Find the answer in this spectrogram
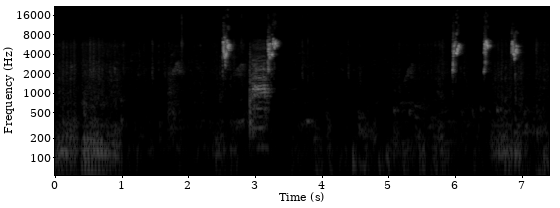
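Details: Aviary lovebirds at their meal, flying about: loud piercing chirps stand out, with a rasping buzzy burst near the middle and three sharp calls toward the end over quiet background chatter.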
